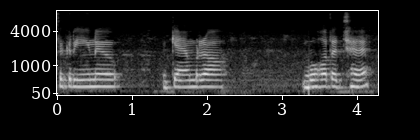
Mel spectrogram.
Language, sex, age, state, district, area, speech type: Punjabi, female, 30-45, Punjab, Mohali, rural, spontaneous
